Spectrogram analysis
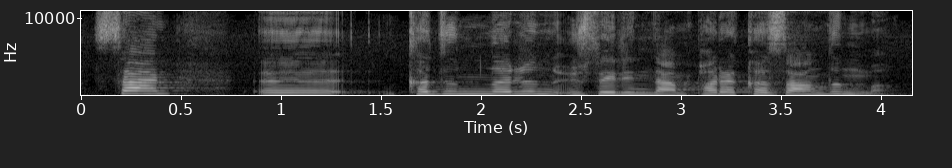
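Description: A woman's voice: high voice, takes it slowly. A woman hosting a studio talk show, asking direct, pressing questions of her guests. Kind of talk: probing studio interview.

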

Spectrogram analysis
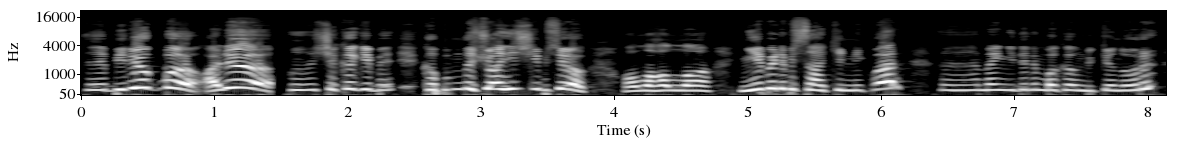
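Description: A man's voice: extremely high pitch, fast, few pauses, no echo, clean studio sound. A man narrating a comic game role-play in a dramatic, exclaiming way.

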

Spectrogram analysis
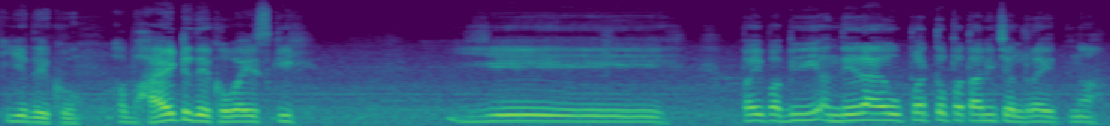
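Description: A man's voice: sits high, steady tone, measured pace, mellow, dull audio, slight background noise. A man in his thirties from India, chatting casually to viewers as he vlogs outdoors on city streets at night, phone held at arm's length. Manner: chatty, addresses viewers as guys and brother. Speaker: vlogger. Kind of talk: casual vlog narration.

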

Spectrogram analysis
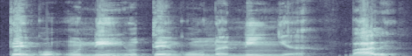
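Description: Slow man teaching Spanish. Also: a little high, big pitch swings, darkish tone. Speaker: language teacher for truck drivers. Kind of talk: casual online lesson.

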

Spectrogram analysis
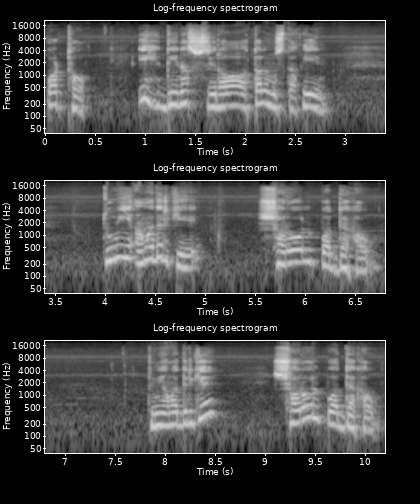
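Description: A woman teaching Quran recitation, patiently spelling out syllables, repeating each one, and chanting verses slowly. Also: medium pitch, animated, darkish tone, breathy edge. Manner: slow melodic chanted recitation.

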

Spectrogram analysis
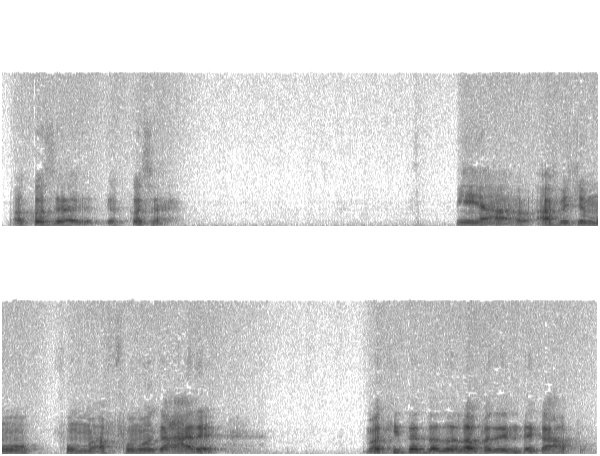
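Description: Comic parody dub: irritable Sicilian complainer, performed by a man, slangy, forceful, foul-mouthed. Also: fairly high pitch, slow, pauses often. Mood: griping.

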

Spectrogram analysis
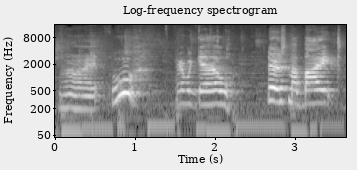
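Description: A woman with a high voice and slow pace runs a cooking demonstration at home for her channel, explaining each step and savoring bites as she tastes. The camera is trained on her hands and countertop in a roomy kitchen with faint music.

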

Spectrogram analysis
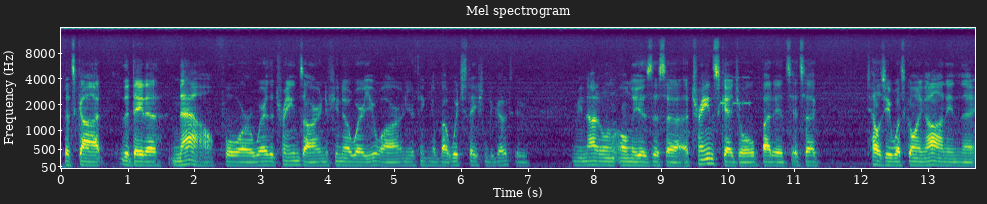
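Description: A man from Canada, a programmer being interviewed, talking in a halting way and searching for his words, heard on a worn VHS tape copy. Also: low voice, dark tone, low-quality recording. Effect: worn VHS tape copy with faint hiss. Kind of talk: casual interview talk. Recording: worn tape with faint hiss.

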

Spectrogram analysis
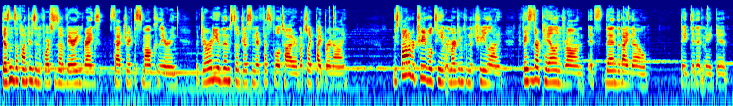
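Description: A woman streamer reading a visual novel aloud as expressive story narration. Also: medium pitch, a little fast. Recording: faint game music behind. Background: faint music.

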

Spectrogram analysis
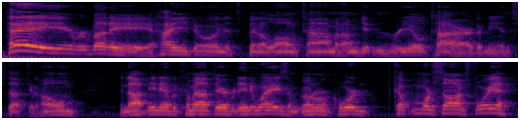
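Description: A man's voice: mid-range voice, expressive, brisk. A man in his fifties, a guest musician, chatting in a laid-back, joking way from a room at home on a webcam. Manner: laid-back joking chat, then singing with guitar. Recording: loud guitar music behind the voice.

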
